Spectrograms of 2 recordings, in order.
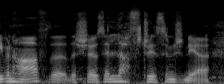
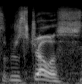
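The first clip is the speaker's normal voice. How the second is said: higher, smug "They're just jealous"; mock smug; 9 semitones higher than usual. Shown as a demonstration. Actor smugly dismissing crew who pelt him with candy. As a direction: brush off the throwers with mock pride.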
